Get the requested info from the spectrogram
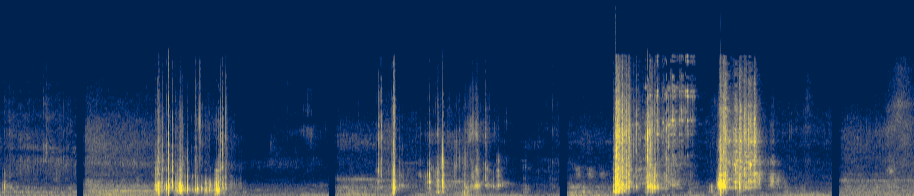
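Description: A car tyre crushing small brittle objects one after another: separate bursts of crunching and cracking, split by abrupt cuts. The loudest, about six and seven seconds in, are glass and plastic breaking.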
